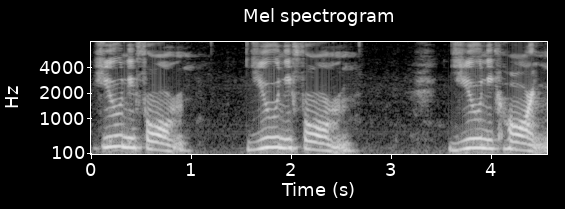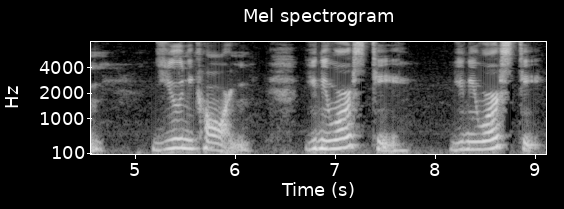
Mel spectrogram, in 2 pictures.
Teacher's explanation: ครูออกเสียงเป็นยยยครูไม่ได้ออกเสียงอะอะอะ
